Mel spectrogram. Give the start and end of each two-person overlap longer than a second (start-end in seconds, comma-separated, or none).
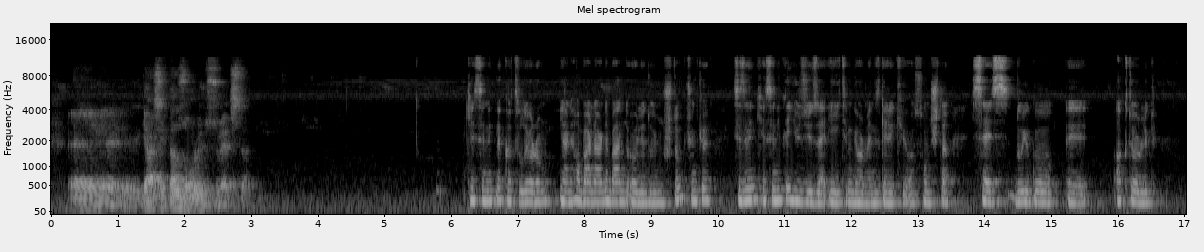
none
